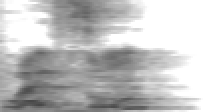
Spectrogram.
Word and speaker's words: poison: Pareil pour un poison, un poisson. Vous entendez la différence? C'est donc toute l'importance d'une bonne prononciation pour bien se faire comprendre et éviter des situations un peu gênantes.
